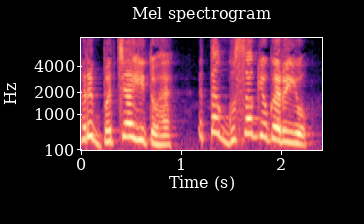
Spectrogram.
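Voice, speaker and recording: A woman's voice: high voice, sing-song, quick pace, darkish tone, voice pushed up. A woman voicing an irritated office-working father, complaining dryly in a children's cartoon story. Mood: teasing. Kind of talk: animated children's comedy story.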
